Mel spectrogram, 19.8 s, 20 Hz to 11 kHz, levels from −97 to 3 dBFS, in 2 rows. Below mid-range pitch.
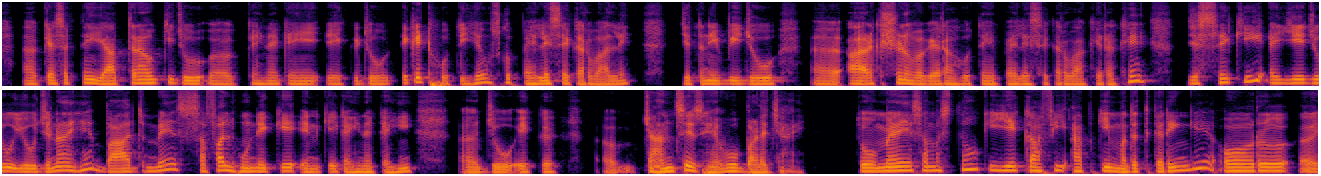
Yes: low, 120 Hz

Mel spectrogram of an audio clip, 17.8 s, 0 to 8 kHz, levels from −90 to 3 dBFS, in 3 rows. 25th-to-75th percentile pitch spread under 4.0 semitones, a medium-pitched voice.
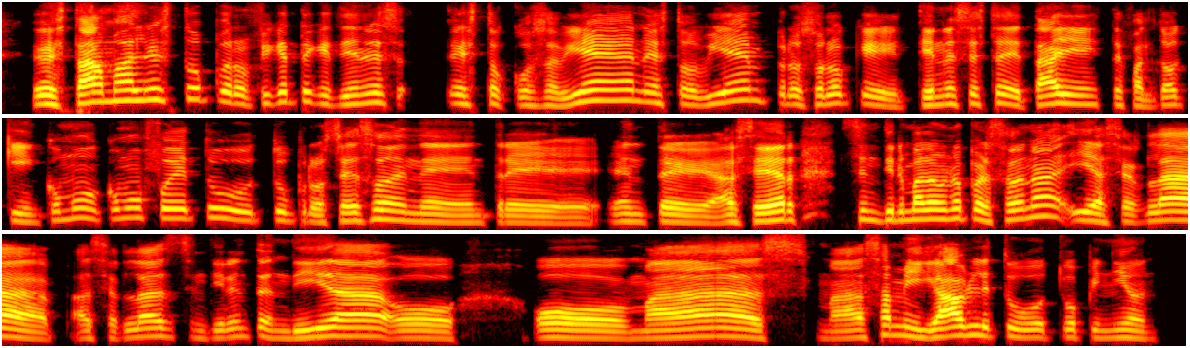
No: average, 4.3 semitones; medium, 175 Hz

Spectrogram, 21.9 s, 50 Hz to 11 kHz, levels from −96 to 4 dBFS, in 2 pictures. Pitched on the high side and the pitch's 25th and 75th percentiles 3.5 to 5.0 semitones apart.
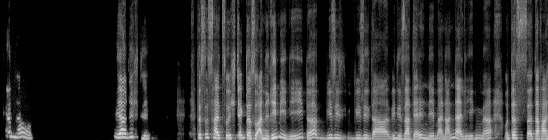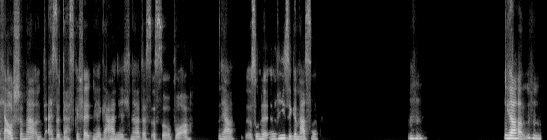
Yes: high, 205 Hz; average, 4.3 semitones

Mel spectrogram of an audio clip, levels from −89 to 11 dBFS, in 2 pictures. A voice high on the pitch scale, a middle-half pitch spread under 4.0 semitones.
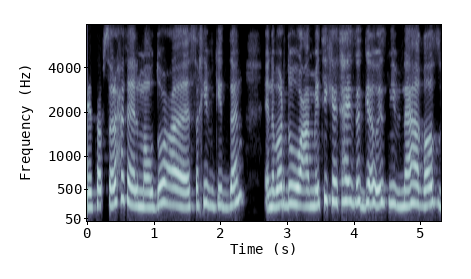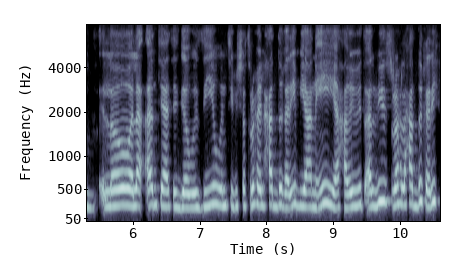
Yes: very high, 250 Hz; narrow, 2.5 semitones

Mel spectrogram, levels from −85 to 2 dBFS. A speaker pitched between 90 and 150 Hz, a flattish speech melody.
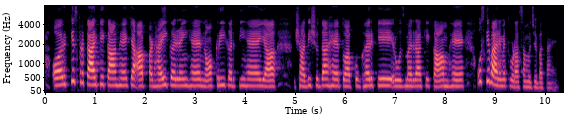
No: high, 225 Hz; narrow, 2.0 semitones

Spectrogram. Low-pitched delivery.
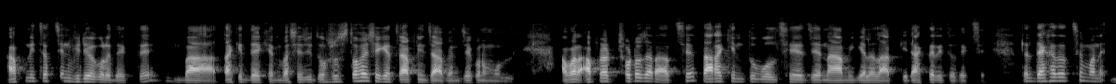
Yes: low, 125 Hz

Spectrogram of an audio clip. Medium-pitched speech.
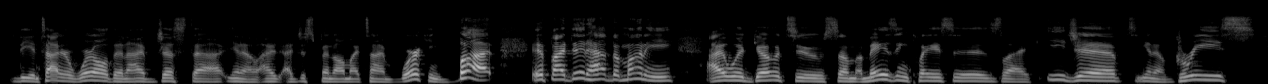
Yes: medium, 155 Hz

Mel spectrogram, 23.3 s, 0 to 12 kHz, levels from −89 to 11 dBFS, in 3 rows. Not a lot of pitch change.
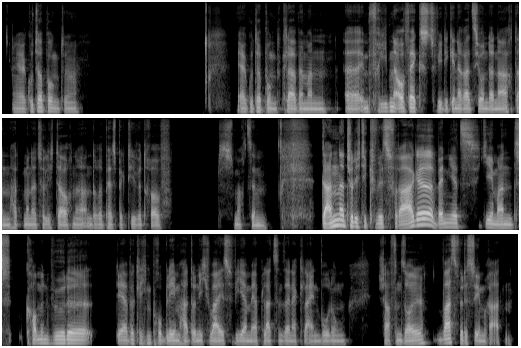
No: average, 3.1 semitones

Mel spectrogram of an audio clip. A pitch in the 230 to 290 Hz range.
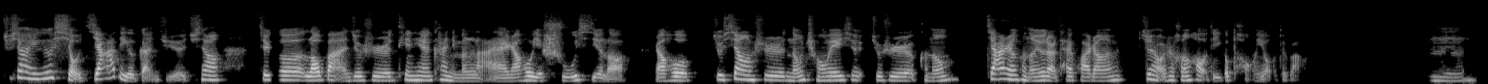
No: high, 195 Hz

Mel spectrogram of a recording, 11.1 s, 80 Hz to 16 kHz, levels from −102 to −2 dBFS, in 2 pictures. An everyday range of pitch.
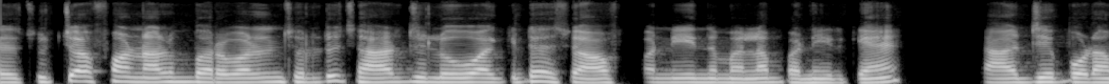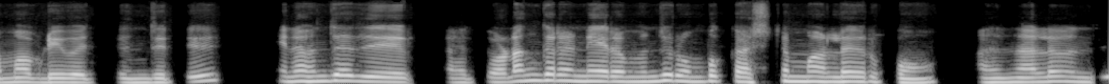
Yes: average, 3.0 semitones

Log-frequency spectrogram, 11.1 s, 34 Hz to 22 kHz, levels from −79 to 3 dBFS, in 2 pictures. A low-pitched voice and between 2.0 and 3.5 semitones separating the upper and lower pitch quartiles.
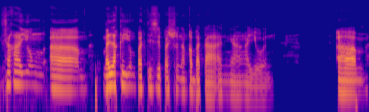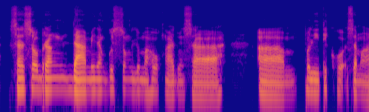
No: low, 115 Hz; average, 4.4 semitones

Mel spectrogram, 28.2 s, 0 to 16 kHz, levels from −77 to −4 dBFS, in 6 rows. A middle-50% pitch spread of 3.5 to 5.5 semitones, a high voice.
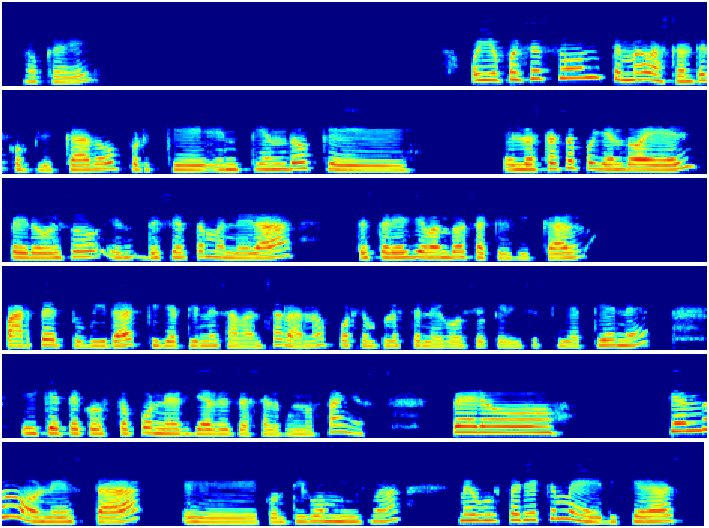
No: average, 2.8 semitones; high, 225 Hz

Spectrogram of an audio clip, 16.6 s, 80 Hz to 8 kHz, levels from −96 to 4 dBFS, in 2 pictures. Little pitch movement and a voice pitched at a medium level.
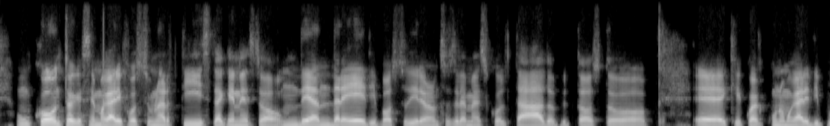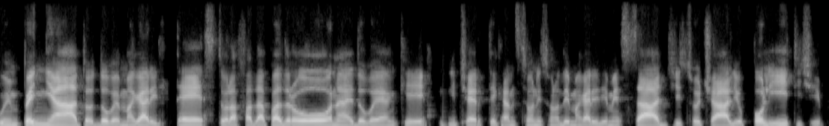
No: narrow, 1.7 semitones; low, 110 Hz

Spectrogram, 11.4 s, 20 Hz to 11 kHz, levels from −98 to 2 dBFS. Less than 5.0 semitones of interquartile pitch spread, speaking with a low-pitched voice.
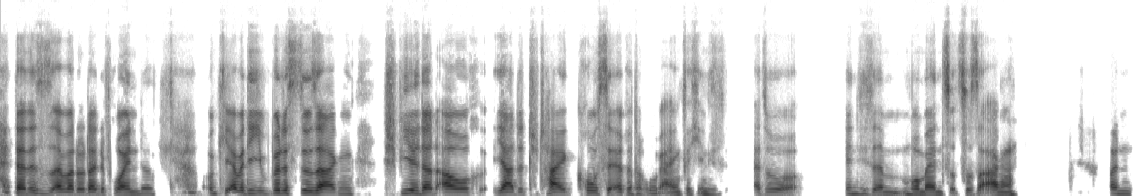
No: narrow, 2.6 semitones; medium, 160 Hz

